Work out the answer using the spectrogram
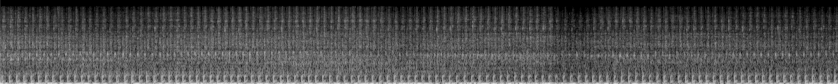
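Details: Single-cylinder motorcycle at idle: rapid, sharp metallic clacking locked to the idle beat over a loud thump. The engine was apparently run a while on the wrong oil, and metal chips were found. Chips will be rechecked after 500 miles.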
